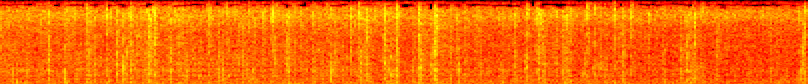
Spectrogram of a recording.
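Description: Hot oil sizzling and crackling steadily around an egg-battered squash blossom frying in a pan, with a constant scatter of small pops.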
